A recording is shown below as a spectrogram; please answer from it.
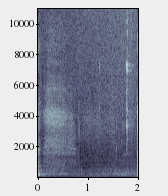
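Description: Brief pause in a woman's speech: faint room noise, with a soft hiss in the first half-second that fades away.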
